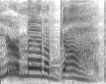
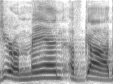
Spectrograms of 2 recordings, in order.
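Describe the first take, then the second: First: Called out with force, stress on You're; Paul to Timothy, a rousing shout; fervent charge. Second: Said in the usual way. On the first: Acted. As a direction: declare it like a father's charge. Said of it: "and say". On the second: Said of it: "Timothy, he says".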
